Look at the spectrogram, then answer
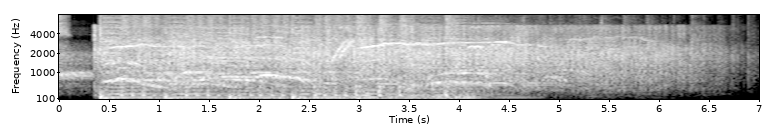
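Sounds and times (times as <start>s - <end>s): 
winning music: 0.4s - 5.3s.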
